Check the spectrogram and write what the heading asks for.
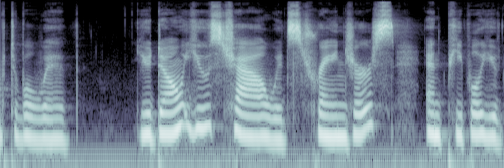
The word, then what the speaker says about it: ciao: Ciao is like the word chow fun, so it's easy.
